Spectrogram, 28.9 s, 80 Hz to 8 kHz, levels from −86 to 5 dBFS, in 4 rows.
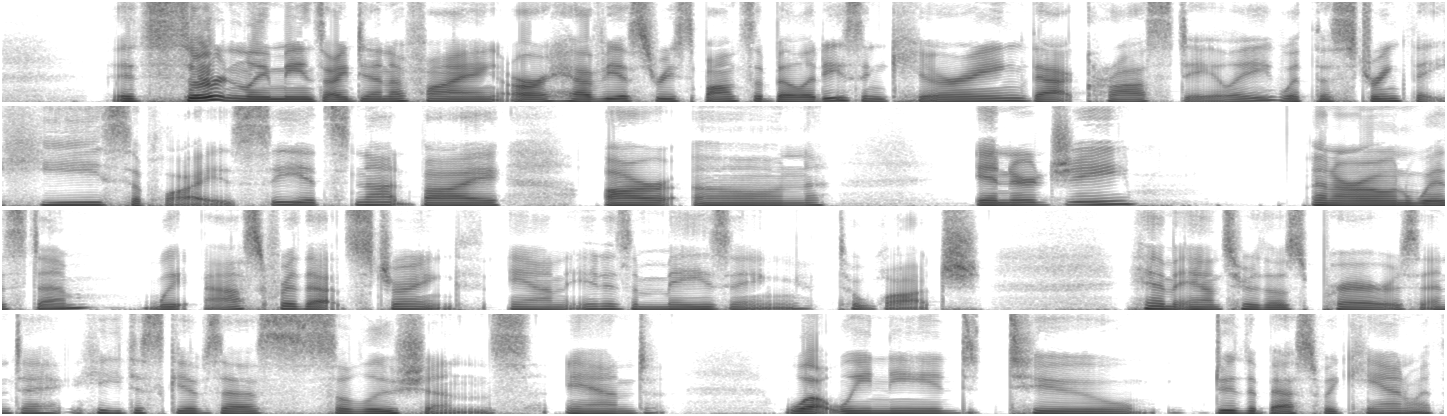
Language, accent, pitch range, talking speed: English, American, 170-200 Hz, 125 wpm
